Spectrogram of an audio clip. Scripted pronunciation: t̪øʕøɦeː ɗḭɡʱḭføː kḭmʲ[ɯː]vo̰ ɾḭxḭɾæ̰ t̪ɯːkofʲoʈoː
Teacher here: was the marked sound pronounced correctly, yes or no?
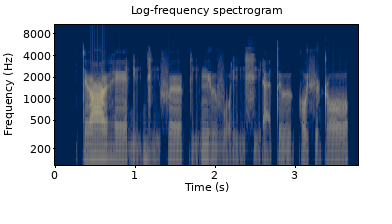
yes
